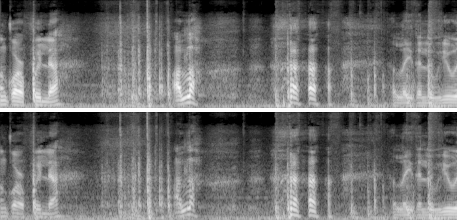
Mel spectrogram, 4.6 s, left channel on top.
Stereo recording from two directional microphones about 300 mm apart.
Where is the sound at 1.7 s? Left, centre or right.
Centre.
